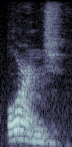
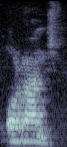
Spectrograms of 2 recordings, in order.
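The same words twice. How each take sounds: First: "orange" as OR-unzh, weak second syllable; English pronunciation. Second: "orange" said o-RAHNZH with open "ah"; French pronunciation. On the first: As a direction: say "orange" the everyday English way, OR-inj. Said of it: "we also say in English". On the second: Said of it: "that was also pronounced". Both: Shown as a demonstration.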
